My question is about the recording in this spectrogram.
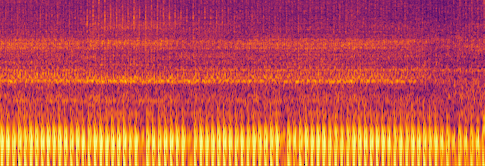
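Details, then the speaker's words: Yamaha Aerox scooter idling before teardown: a fast, steady ticking rattle of a few beats per second. The owner is sure the cylinder block is worn thin so the piston wobbles, and plans a replacement block. "kalau kalian dengar ada suara ngelitik ngericik e Gua yakin itu dari suara blok sehernya yang udah menipis jadi sehernya itu goyang-goyang e jadinya bunyi ngelitik kayak gitu"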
